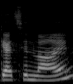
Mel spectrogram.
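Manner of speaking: put-on British-accented phrasing. Closing an interview, saying the phrase for fun: British accent. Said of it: "I'll say "get in line" in my British accent".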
